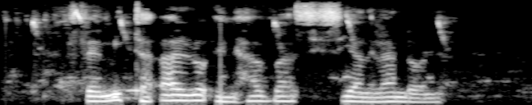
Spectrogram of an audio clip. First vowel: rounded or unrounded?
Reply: unrounded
